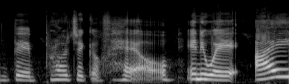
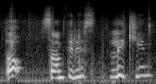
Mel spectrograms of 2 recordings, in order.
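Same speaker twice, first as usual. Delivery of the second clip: surprised; 7 semitones higher, 5 dB louder, faster than usual. Real, not acted. Sudden leak.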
